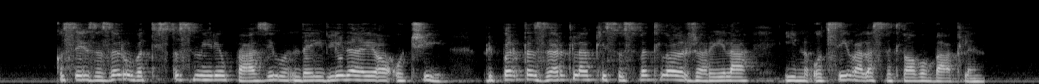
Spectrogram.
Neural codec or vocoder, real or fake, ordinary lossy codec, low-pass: codec, 16 kHz, 16 kbps, FunCodec, trained on LibriTTS, 50 frames a second; fake; AAC, 48 kbps; 7.2 kHz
